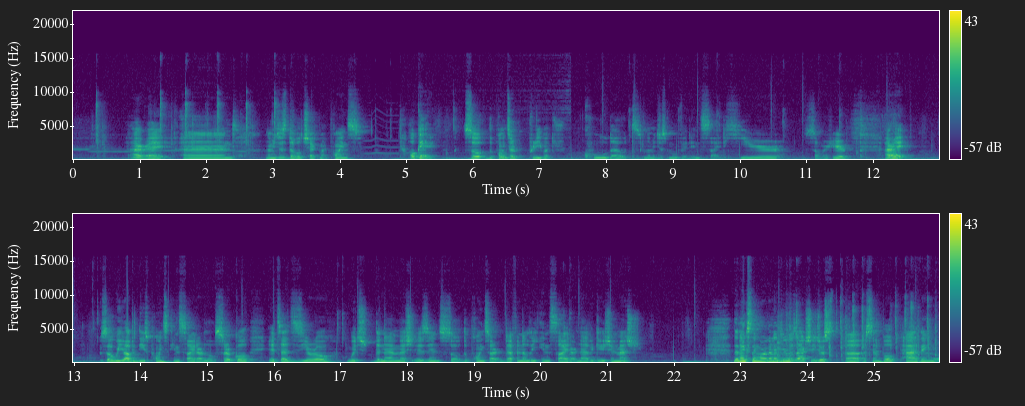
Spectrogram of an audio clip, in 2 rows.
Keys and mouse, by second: 0.0-3.5 typing, 4.1 click, 4.5 click, 4.6 click, 8.3-9.6 drag, 10.6 click, 14.5 right click, 16.9 click, 20.3 click, 24.2-25.9 typing.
